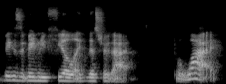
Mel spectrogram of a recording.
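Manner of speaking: a quiet steady inner voice; calm self-talk. Pretend. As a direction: breathe out and ask yourself gently. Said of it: "take a deep breath and be like".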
